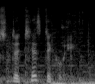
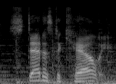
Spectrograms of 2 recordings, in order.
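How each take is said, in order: First: The stress falls on the usual syllable. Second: The stress falls on an unexpected syllable.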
